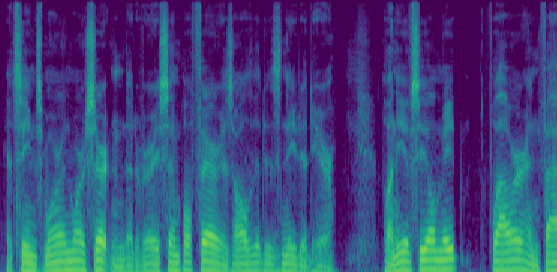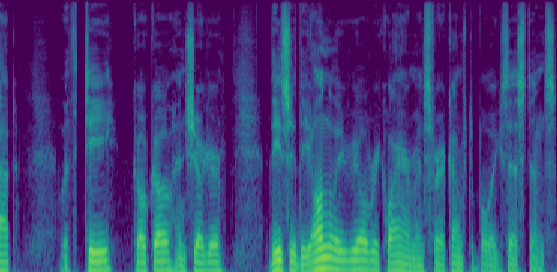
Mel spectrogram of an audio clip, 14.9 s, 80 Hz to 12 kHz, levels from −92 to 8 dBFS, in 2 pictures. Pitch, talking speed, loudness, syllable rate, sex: 95 Hz, 150 wpm, -19 LUFS, 4.8 syllables/s, male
